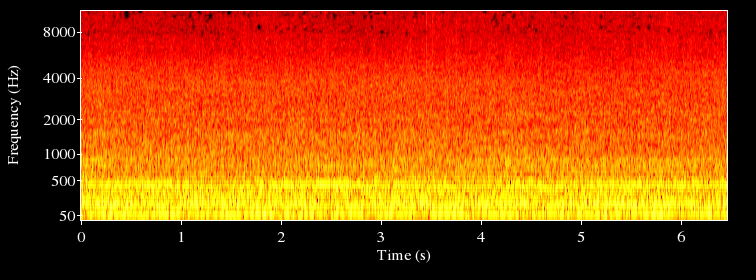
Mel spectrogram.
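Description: Steady running noise of a moving train heard from inside an air-conditioned passenger car: an even rumble and hiss with a constant hum, unchanging throughout.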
